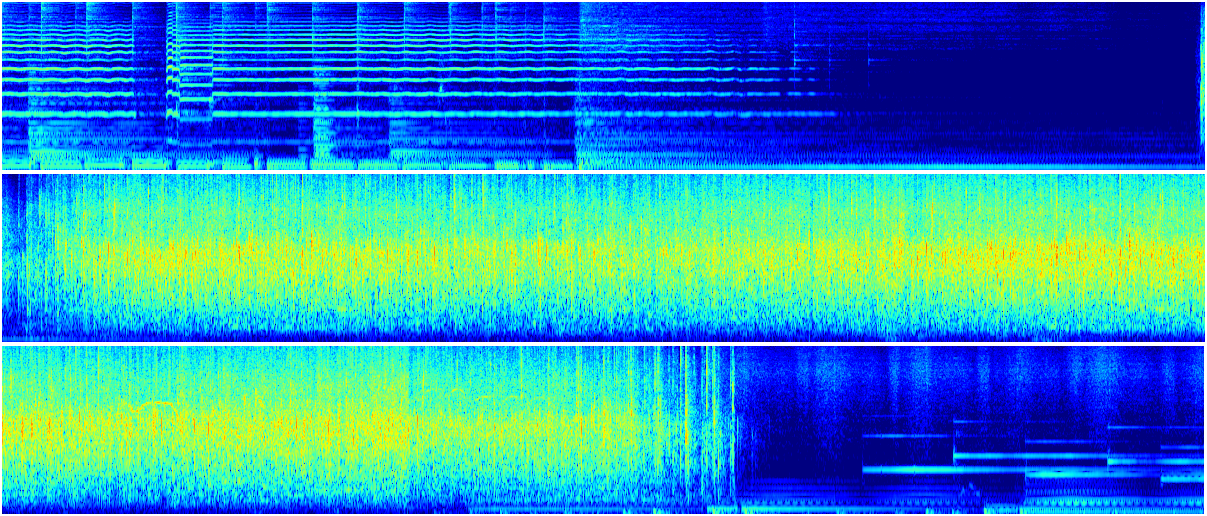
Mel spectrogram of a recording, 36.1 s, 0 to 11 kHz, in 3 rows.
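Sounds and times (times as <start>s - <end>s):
held instrument notes: 0.1s - 9.0s
audience applause: 12.0s - 31.6s.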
